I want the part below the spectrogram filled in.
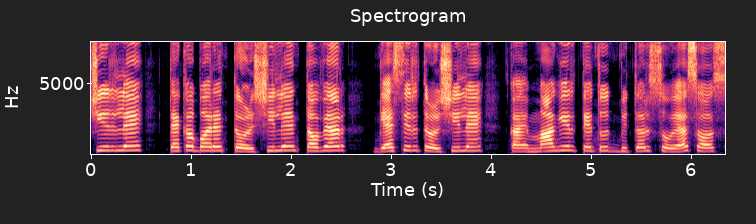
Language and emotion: Goan Konkani, neutral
